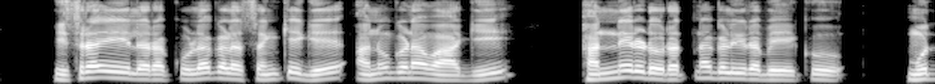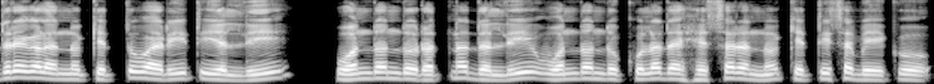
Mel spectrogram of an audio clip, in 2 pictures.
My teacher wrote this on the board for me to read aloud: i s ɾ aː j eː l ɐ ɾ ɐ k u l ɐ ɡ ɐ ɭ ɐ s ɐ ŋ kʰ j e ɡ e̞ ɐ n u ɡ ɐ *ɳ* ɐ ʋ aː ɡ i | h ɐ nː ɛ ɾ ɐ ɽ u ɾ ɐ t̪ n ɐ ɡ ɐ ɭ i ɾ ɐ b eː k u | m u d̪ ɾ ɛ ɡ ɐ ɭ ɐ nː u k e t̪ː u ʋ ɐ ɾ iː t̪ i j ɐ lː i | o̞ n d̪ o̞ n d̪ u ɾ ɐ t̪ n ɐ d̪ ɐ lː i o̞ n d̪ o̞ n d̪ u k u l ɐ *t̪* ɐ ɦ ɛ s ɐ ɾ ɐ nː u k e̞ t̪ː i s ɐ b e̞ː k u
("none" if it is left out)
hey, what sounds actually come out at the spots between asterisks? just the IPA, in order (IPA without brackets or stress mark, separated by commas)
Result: ɳ, d̪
